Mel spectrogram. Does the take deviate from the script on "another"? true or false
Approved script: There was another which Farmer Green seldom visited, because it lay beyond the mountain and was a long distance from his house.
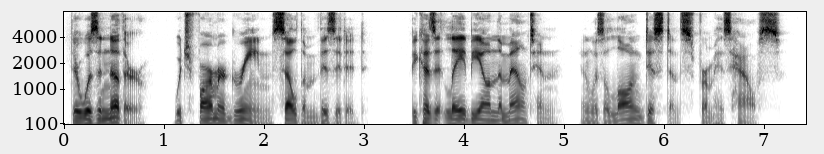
false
